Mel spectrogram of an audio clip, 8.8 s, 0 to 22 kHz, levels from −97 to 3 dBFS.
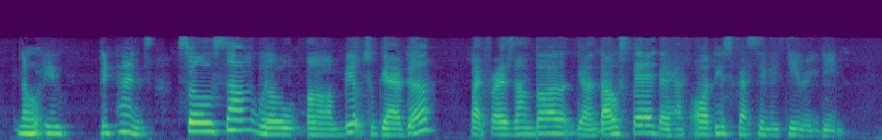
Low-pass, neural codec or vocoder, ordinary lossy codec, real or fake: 7.2 kHz; codec, 16 kHz in and 24 kHz out, 0.6 kbps, FireRedTTS-2 codec; none; fake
